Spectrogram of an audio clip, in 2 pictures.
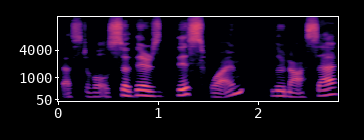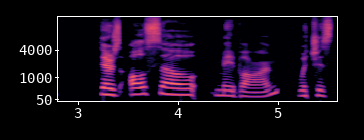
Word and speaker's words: Lughnasadh: it and so I have heard it said lunasa um so that's how I've heard it or llamas is another name for it which I think is a much easier name so llamas lunasa because it's celebrating the god Luke l-u-g-h or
